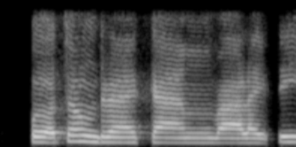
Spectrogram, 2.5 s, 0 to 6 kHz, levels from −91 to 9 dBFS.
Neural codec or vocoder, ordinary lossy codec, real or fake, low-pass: codec, 16 kHz in and 24 kHz out, 0.9 kbps, LongCat-Audio-Codec, fine tuned four codebook decoder; none; fake; 5.4 kHz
